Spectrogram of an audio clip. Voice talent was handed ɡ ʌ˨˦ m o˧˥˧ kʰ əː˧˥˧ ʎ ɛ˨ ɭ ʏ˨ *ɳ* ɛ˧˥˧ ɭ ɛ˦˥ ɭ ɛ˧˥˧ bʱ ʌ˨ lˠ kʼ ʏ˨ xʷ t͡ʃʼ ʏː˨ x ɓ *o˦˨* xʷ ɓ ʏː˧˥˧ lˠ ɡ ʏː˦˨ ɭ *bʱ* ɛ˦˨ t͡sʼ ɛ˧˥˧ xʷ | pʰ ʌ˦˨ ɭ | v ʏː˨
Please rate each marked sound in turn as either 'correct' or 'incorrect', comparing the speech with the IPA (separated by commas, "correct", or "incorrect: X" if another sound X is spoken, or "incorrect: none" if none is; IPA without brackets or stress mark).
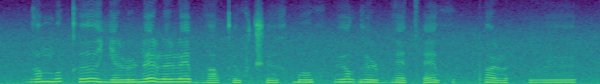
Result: correct, incorrect: o˨˦, correct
